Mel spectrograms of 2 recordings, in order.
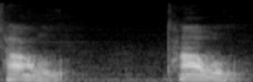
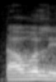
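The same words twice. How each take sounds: First: டாவுல் as "TAA-vul", long first vowel; டாவுல் said like "tow-ul", with an "ow" glide; correct pronunciation. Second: டவல் with a short first a; mispronounced டவல், short vowels in both syllables; wrong pronunciation. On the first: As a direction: model டாவுல் in two falling syllables. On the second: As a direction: say டவல் quickly as "TA-val", no long vowel. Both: Shown as a demonstration. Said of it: "டவல் இல்லை அது".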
